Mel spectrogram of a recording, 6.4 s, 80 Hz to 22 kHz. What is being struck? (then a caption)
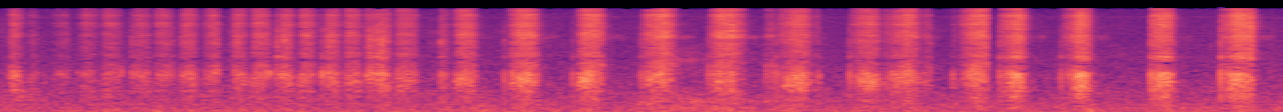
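Graphite pencil on paper sketchbook page. A graphite pencil drags across a paper sketchbook page, drawing lines and figures in a series of about 23 dry, bright scratching rubs. The strokes start quick and soft, then grow longer and louder, with short pauses between them.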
